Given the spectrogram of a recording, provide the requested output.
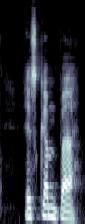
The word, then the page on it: escampar: Provençal; escampa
